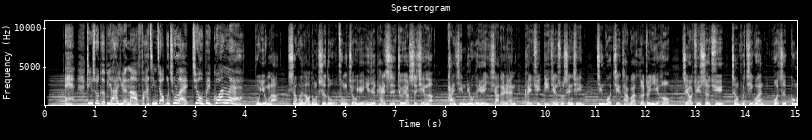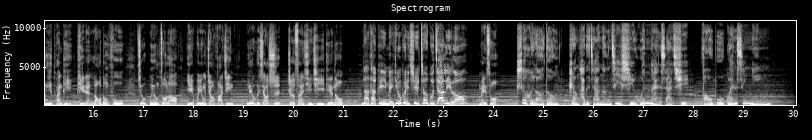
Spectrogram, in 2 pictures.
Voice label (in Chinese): 易服社會勞動廣播廣告 國語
